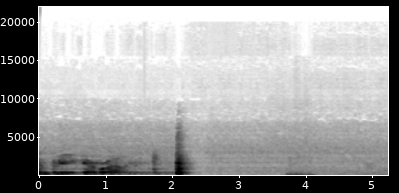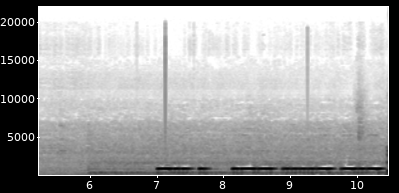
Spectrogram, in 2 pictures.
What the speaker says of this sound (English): That's the repeater ID in Morse code.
